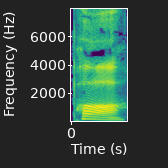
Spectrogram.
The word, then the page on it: paw: American English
